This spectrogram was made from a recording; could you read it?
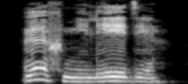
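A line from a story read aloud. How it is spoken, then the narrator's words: Upset sigh. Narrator (Russian): огорченно вздохнул Наран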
